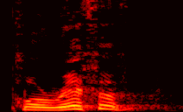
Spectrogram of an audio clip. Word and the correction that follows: Porphyry: I think you pronounced it Porphyry. There you go. Porphyry.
